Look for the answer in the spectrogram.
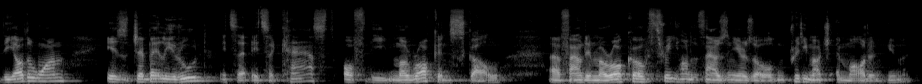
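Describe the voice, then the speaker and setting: A man's voice: mid-range voice, dark tone, breathy edge. Swiss-accented man giving a playful lecture. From Switzerland. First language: not English. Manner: playful, joking, explanatory. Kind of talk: public lecture.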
